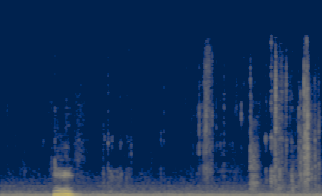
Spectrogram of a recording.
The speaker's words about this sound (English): Some crunch from the cheese.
